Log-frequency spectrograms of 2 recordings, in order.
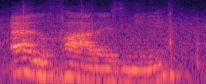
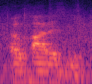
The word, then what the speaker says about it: Al-Khwarizmi: Because Al-Khwarizmi this one is not pronounced like Khoja, Khaja.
